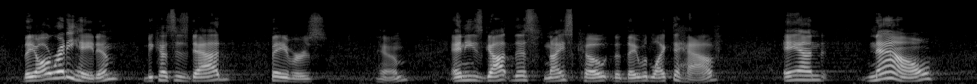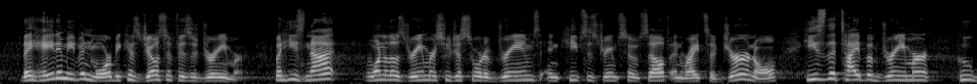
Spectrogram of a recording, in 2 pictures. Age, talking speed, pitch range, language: 40-59, 185 wpm, 175-280 Hz, English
